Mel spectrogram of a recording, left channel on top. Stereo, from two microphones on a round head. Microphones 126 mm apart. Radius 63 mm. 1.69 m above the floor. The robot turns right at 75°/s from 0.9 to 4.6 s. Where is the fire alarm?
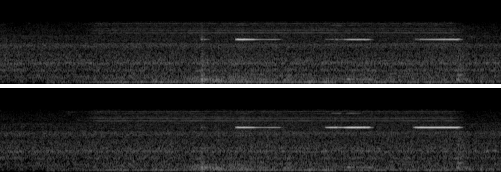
35° left (ahead or behind); by 4.7 s 25° right (ahead or behind).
